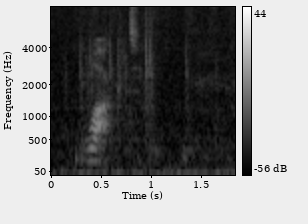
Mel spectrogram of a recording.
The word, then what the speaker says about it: walked: As I just said, there's walked, that t sound, walked.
